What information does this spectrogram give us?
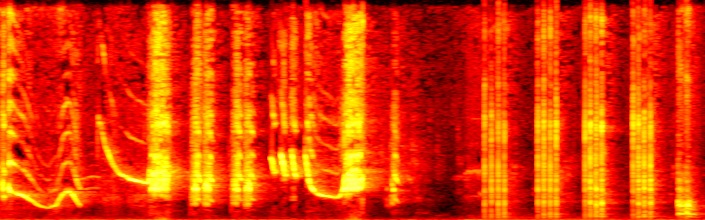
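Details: Javan myna song played to coax a reluctant bird into singing: looping whistled slurs and rising swoops, then a series of harsh raspy squawks repeated about every half second, over a faint low hum.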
